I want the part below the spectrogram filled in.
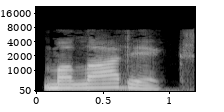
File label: "melodics", English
